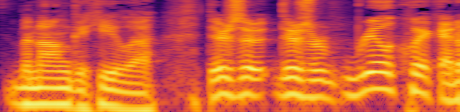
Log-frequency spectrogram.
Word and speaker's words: Monongahela: So the game is going to take place in a fictional ski town on the eastern edge of West Virginia, in the Monongahela National Forest. By the way, did you guys know it's pronounced like that and not Monongalia? – I thought it was Monongalia.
